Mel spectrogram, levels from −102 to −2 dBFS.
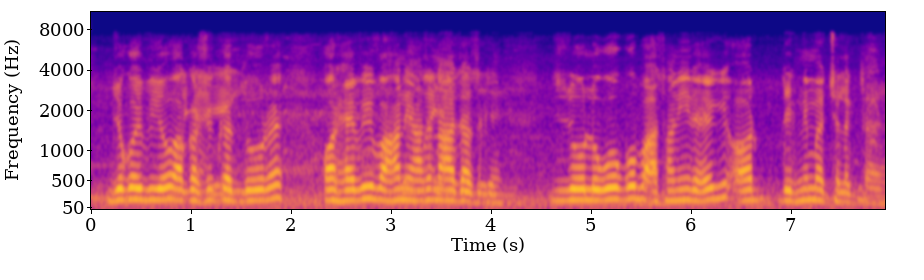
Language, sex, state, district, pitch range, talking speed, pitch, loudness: Hindi, male, Uttar Pradesh, Jyotiba Phule Nagar, 170-185 Hz, 210 wpm, 180 Hz, -21 LUFS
